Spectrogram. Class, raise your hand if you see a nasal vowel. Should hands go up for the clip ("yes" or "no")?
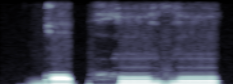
yes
